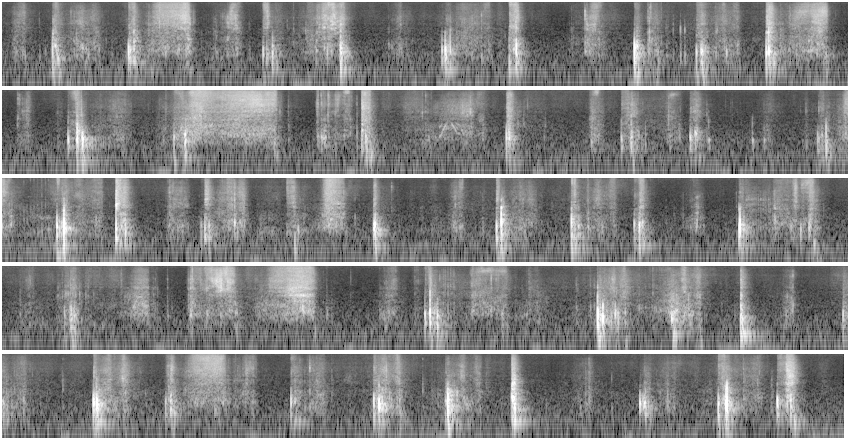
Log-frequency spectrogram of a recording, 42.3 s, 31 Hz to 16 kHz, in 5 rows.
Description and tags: lino 15b darkshoes shuffle threshold
Shuffling on linoleum: dark shoes. Recorded with a ZOOM H2 in a basement of a house, normalized with Audacity.
footsteps, step, steps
